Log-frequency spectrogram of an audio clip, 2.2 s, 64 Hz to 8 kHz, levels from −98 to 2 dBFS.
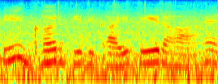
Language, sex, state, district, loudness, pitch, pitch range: Hindi, female, Punjab, Pathankot, -15 LUFS, 220 Hz, 175-235 Hz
